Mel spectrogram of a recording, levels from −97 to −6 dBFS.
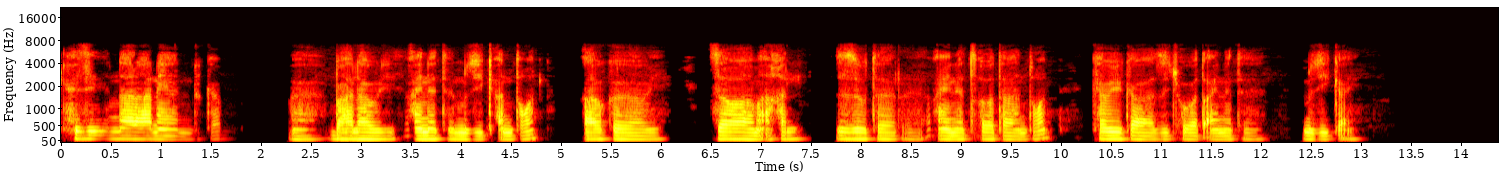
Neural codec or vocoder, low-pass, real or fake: none; 7.2 kHz; real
